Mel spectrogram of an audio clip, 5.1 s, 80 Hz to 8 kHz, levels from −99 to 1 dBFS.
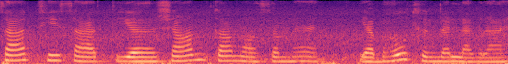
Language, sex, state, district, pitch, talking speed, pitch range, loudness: Hindi, female, Madhya Pradesh, Dhar, 205 Hz, 140 wpm, 200-235 Hz, -18 LUFS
